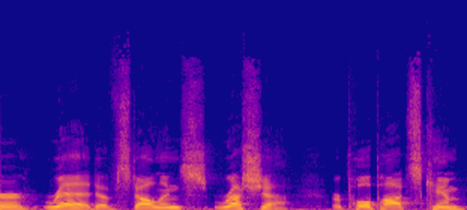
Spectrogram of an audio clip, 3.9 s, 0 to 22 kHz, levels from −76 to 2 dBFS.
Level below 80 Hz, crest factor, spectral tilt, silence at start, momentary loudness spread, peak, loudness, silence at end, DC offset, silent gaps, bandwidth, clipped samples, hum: -68 dBFS; 16 dB; -5 dB/octave; 0 s; 8 LU; -2 dBFS; -19 LUFS; 0 s; under 0.1%; none; 16.5 kHz; under 0.1%; none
